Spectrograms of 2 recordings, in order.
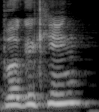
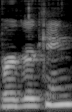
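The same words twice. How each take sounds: First: It is said with a New York accent. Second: It is said with a neutral accent. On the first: "My cousins from New York, they'd say like" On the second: "instead of"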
